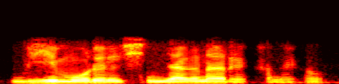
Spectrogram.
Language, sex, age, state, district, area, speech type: Bodo, male, 18-30, Assam, Chirang, rural, conversation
